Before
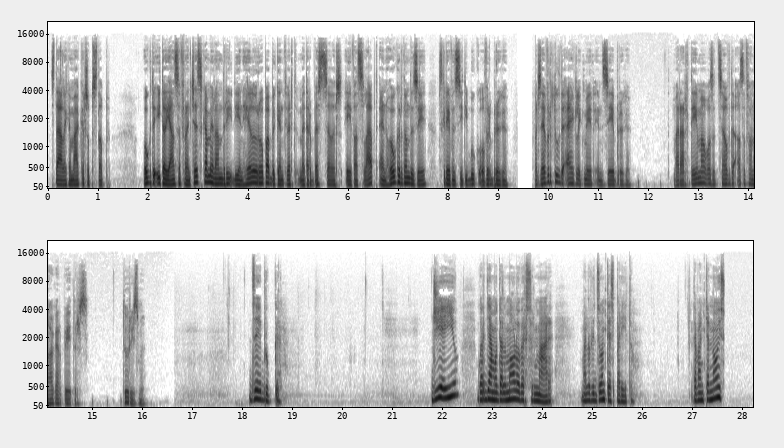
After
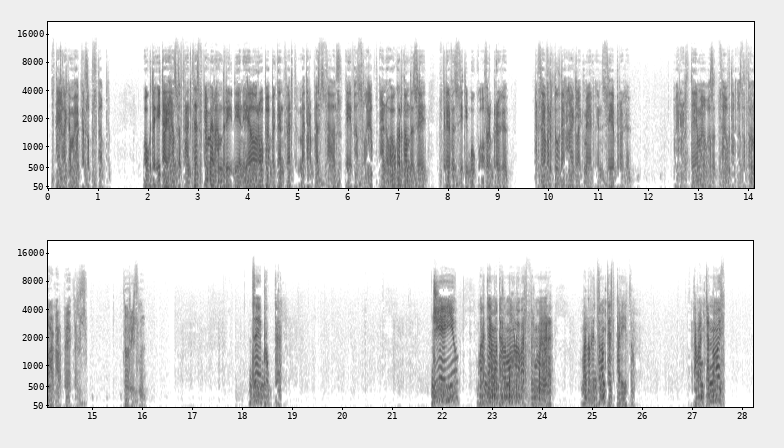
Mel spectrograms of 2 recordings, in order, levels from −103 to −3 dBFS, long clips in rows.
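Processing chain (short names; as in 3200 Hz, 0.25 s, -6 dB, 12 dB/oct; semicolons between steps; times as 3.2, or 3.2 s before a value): spectral gate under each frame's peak -20 dB weak; air absorption 110 m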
